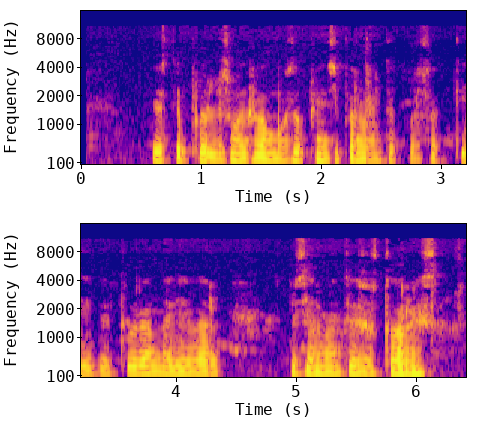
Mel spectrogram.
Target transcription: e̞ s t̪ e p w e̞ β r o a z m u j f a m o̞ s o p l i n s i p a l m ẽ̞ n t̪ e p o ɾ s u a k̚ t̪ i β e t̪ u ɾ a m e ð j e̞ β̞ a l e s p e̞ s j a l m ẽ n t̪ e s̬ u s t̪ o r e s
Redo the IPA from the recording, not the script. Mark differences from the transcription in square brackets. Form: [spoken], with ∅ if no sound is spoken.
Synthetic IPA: e̞ s t̪ e p w e̞ β [l] o [e] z m u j f a m o̞ s o p [ɾ] i n s i p a l m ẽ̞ n t̪ e p o ɾ s u a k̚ t̪ i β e t̪ u ɾ a m e ð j e̞ β̞ a l e s p e̞ s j a l m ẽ n t̪ e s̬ u s t̪ o r e s

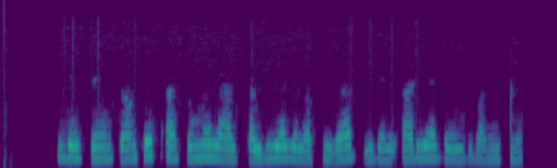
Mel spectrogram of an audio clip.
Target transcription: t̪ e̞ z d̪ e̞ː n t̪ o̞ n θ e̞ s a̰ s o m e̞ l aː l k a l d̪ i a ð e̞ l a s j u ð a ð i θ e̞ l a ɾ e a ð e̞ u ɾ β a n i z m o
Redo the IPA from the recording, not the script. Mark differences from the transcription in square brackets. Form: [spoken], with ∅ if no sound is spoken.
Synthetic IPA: [d̪] e̞ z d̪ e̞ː n t̪ o̞ n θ e̞ s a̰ s [u] m e̞ l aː l k a l d̪ i a ð e̞ l a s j u ð a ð i [ð] e̞ l a ɾ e a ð e̞ u ɾ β a n i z m o

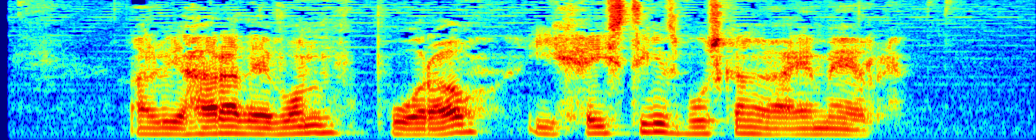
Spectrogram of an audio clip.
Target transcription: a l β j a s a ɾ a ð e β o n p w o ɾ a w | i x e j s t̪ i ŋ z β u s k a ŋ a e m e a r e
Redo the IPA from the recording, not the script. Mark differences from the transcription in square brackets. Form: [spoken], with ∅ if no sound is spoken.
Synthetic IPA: a l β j a [x] a ɾ a ð e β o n p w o ɾ a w | i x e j s t̪ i ŋ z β u s k a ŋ a e m e [e] r e

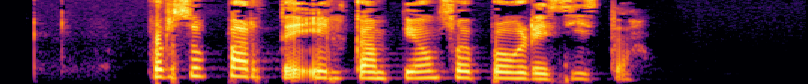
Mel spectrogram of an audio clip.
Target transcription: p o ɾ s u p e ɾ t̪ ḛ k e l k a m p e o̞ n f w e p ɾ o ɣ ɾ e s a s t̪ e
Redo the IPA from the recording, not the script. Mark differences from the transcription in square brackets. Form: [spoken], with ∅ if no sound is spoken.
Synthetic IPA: p o ɾ s u p [a] ɾ t̪ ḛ [ʔ] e l k a m p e o̞ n f w e p ɾ o ɣ ɾ e s [i] s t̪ [a]

